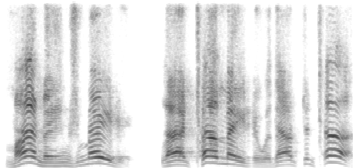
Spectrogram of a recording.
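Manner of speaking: loud, high sing-song with wide pitch swings. Retelling his very first recording line as Mater: Mater voice. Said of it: "And I remember going".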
